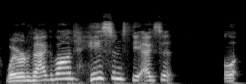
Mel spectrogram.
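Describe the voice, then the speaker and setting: Male narrator for a comic reader's theater, highish voice, mock-grand delivery, dry and close sound. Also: expressive, a little fast, fairly bright tone, dry recording, dull audio. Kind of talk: dramatic narration of a comic adventure.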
